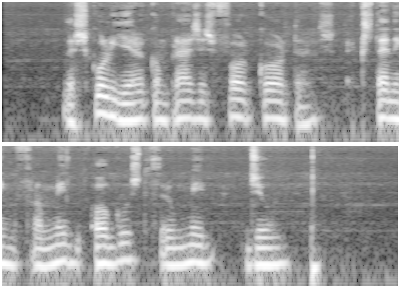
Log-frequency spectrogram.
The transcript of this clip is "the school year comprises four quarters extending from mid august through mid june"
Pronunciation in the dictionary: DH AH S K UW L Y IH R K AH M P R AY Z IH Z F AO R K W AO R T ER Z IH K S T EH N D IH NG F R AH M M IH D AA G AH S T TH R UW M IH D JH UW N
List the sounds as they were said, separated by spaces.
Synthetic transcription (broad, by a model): DH AH S K UW L Y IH R K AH M P R AY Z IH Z F AO R K W AO R T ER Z IH K S T EH N D IH NG F R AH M M IH D AA G AH S T TH R UW M IH D JH UW N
